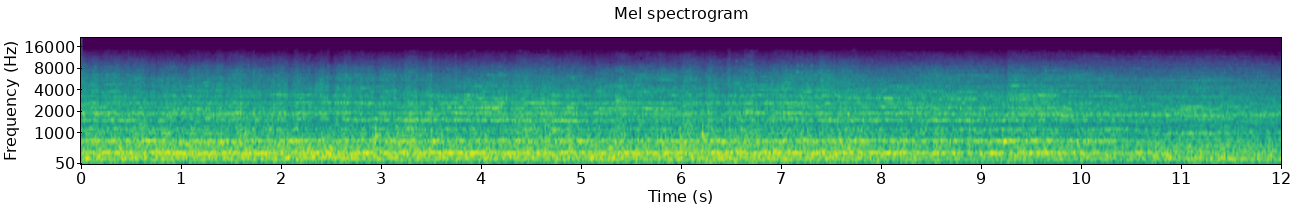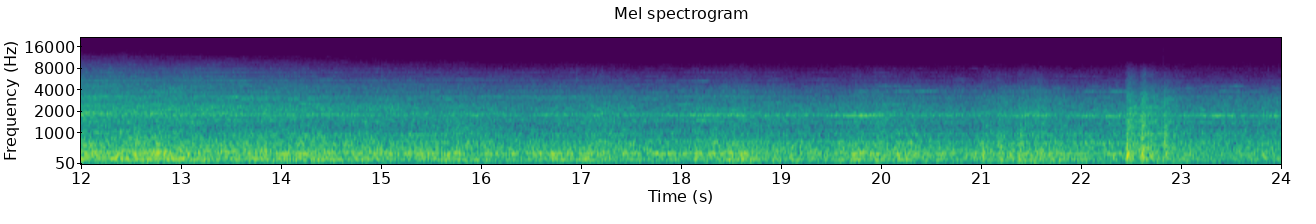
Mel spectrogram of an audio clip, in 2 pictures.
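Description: Covered hopper cars of a freight train rolling past on the rails, a steady rumble with several steady tones ringing above it. The last car goes by about halfway through and the sound fades as the train moves away. There is a short sharp knock near the end.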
